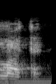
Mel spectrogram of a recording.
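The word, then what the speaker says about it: лате: натовпи туристів які смакують лати такий правильний наголос у нас від цього напою що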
